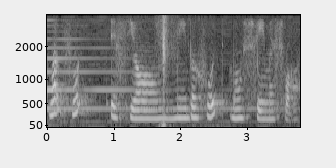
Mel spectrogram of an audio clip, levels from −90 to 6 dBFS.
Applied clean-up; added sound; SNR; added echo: none; Glass + Keyboard (musical); 7 dB; none.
